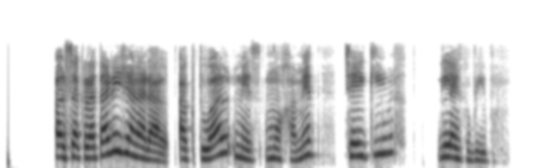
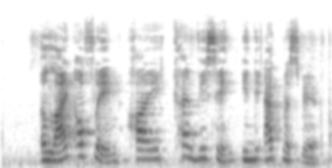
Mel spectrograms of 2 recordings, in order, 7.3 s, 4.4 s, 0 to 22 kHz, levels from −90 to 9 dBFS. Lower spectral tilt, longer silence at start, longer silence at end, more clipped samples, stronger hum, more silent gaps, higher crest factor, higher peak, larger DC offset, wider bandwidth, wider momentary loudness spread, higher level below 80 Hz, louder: about the same, -3 dB/octave vs -2.5 dB/octave; first, 0.75 s vs 0.4 s; first, 0.8 s vs 0 s; neither; neither; first, 2.27-2.33 s, 4.48-4.59 s, 5.42-5.83 s vs none; second, 16 dB vs 22 dB; first, 0 dBFS vs -12 dBFS; neither; second, 8 kHz vs 14.5 kHz; about the same, 13 LU vs 11 LU; first, -64 dBFS vs -70 dBFS; first, -14 LUFS vs -32 LUFS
